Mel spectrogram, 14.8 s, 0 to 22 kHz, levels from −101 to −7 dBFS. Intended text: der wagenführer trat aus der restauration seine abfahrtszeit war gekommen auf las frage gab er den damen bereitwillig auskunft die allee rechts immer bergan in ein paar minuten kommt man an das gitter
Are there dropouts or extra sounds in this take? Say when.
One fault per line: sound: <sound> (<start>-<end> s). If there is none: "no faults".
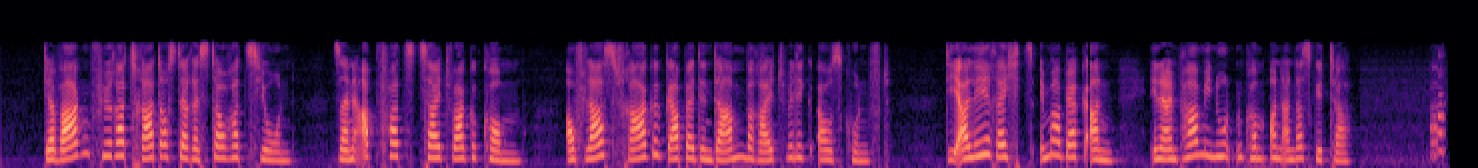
sound: laugh (14.3-14.5 s)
